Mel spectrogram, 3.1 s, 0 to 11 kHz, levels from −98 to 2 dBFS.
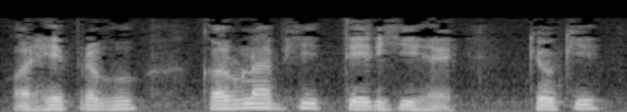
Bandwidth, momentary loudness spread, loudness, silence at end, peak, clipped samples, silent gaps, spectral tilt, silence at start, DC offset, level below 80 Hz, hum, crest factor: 6.4 kHz; 9 LU; -23 LUFS; 0.1 s; -4 dBFS; under 0.1%; none; -8.5 dB/octave; 0.05 s; 0.2%; -46 dBFS; none; 18 dB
